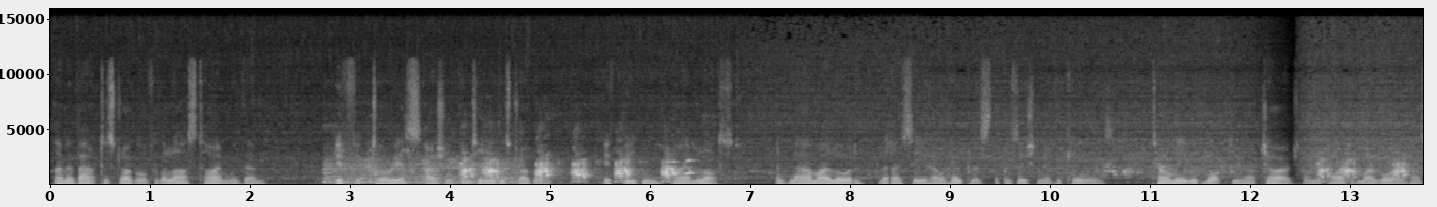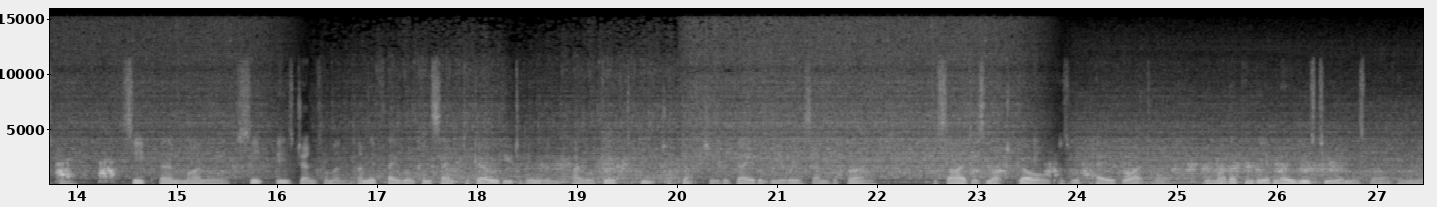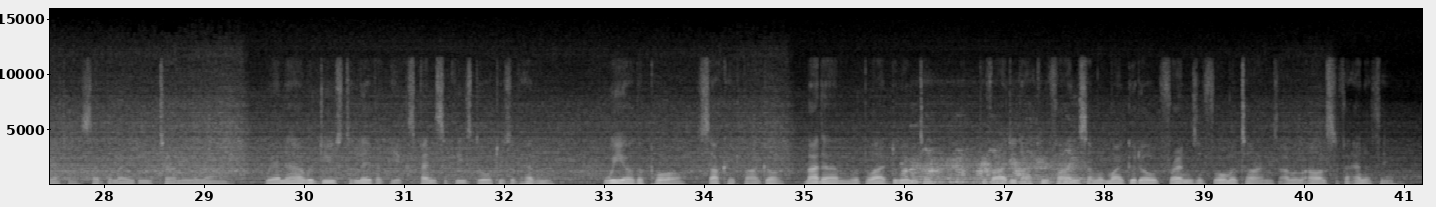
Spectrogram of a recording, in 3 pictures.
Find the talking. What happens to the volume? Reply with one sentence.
The loudness of the talking stays about the same.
